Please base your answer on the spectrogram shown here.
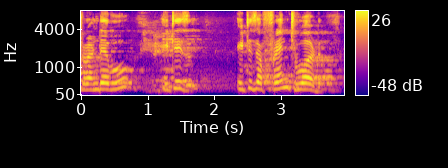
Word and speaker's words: rendezvous: Yes, but it is not rendezvous. It is a French word, rendezvous. Yes. Be careful of the pronunciation. This is a French word, rendezvous. Z. Rendezvous. Rendezvous.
